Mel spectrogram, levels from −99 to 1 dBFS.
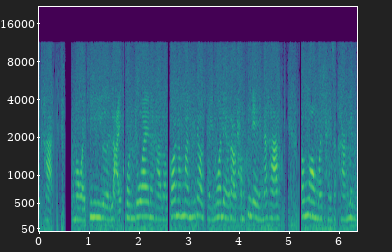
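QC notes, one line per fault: Throughout, low bit depth without dither: the speech sits on very few amplitude steps, with quantisation error about 10 dB below the signal. The grit follows the voice and swells and fades with it, unlike steady hiss, which points to a likely cause of 5-bit rounding without dither.
Throughout, Dolby Digital compression: the speech sounds dull, with nothing above 11.4 kHz, and a rough, fluttering noise clings to voiced tones. This is plainly audible block-coding damage that fits a likely 64 kbps AC-3 encode, where starved frequency lines are refilled with noise. It differs from the even, signal-tracking grit of the bit-depth fault.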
